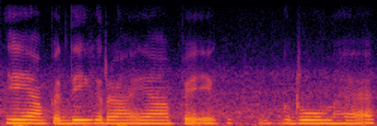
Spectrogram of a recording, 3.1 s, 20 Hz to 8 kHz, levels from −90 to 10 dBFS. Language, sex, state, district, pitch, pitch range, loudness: Hindi, female, Haryana, Rohtak, 210 Hz, 205-215 Hz, -15 LUFS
